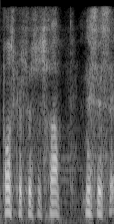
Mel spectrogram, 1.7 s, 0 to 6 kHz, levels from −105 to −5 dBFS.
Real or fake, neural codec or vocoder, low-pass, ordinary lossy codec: fake; codec, 44.1 kHz, 7.8 kbps, Pupu-Codec; 5.4 kHz; MP3, 48 kbps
